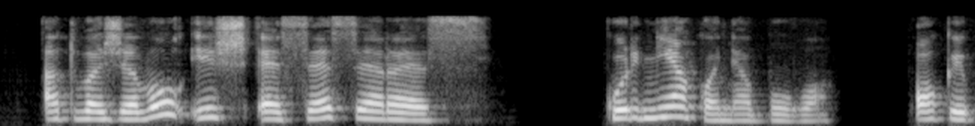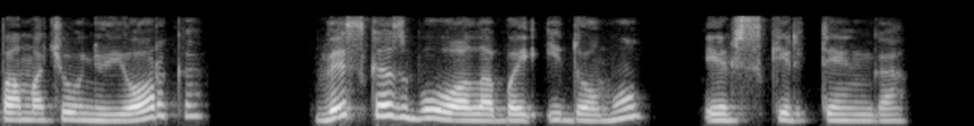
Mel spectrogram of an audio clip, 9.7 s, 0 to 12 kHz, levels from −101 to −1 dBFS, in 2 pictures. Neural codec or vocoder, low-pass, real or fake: codec, 16 kHz, 8 kbps, FunCodec, trained on Chinese and English, 25 frames a second; 7.2 kHz; fake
